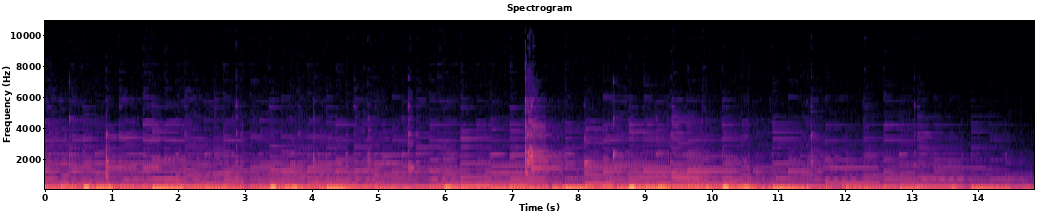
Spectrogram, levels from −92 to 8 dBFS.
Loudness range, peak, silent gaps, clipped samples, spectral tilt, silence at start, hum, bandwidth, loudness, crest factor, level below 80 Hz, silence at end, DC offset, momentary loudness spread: 6 LU; -8 dBFS; none; under 0.1%; -9.5 dB/octave; 0 s; none; 5.8 kHz; -26 LUFS; 18 dB; -70 dBFS; 0 s; under 0.1%; 12 LU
